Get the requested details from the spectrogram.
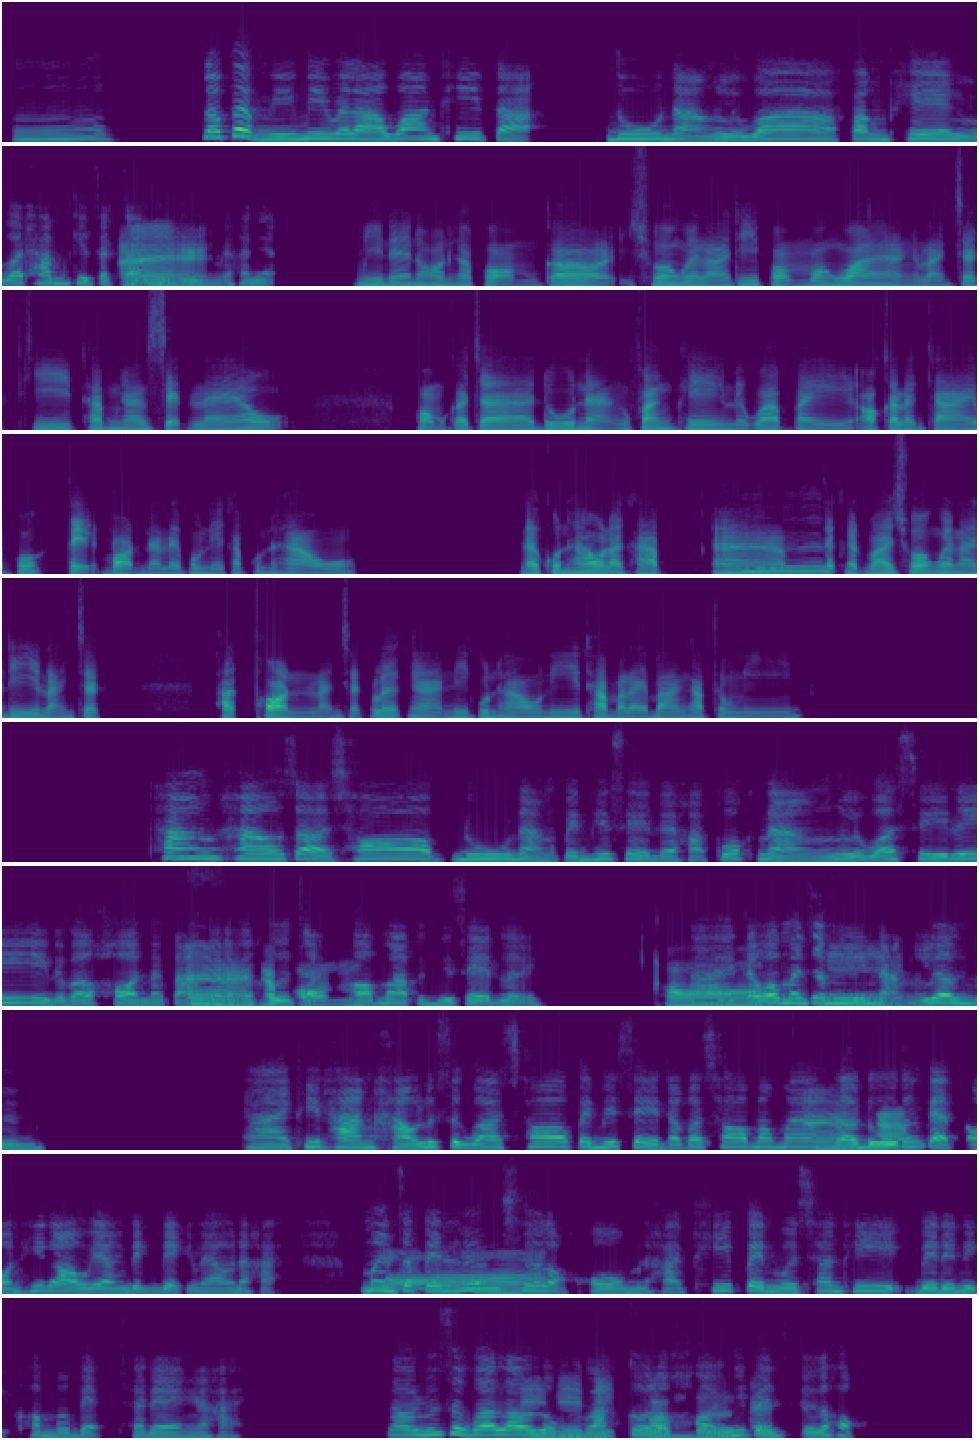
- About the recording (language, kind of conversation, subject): Thai, unstructured, ถ้าคุณต้องแนะนำหนังสักเรื่องให้เพื่อนดู คุณจะแนะนำเรื่องอะไร?
- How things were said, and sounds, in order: tapping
